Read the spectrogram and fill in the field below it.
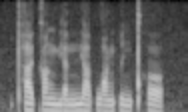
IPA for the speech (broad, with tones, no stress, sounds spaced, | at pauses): pʰ a˥˧ ɪ̯ k ɑ˥˩ ŋ m j ɛ˧˥ n n̪ j ä˧˥ p w ɑ˧˥ ŋ p i˨˩ ŋ pʰ ɤ˥˩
